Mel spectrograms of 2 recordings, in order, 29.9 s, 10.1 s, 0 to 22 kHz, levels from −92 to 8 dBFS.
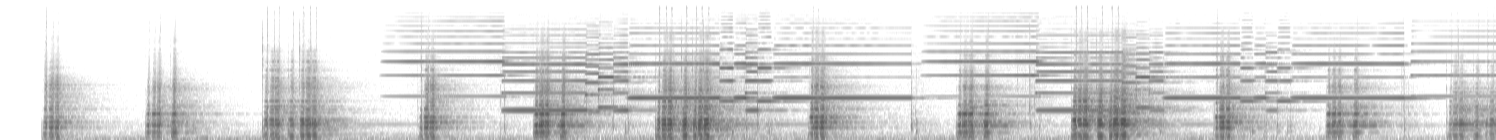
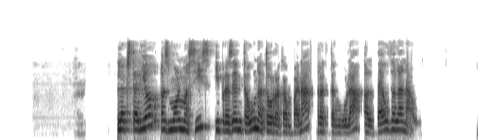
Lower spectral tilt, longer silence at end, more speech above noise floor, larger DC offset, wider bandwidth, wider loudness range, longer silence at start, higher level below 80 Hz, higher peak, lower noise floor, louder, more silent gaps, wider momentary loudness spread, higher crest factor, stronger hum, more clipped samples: about the same, -4.5 dB/octave vs -4.5 dB/octave; second, 0 s vs 1.7 s; second, 35 dB vs 55 dB; neither; first, 18 kHz vs 7.8 kHz; first, 10 LU vs 4 LU; second, 0.85 s vs 2.35 s; first, -54 dBFS vs -60 dBFS; second, -16 dBFS vs 0 dBFS; about the same, -68 dBFS vs -69 dBFS; second, -37 LUFS vs -14 LUFS; neither; first, 15 LU vs 7 LU; first, 22 dB vs 16 dB; neither; neither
